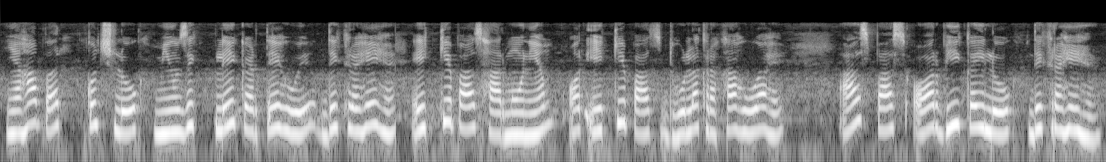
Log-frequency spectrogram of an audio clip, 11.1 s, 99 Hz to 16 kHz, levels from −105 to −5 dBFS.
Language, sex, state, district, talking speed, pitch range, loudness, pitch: Hindi, female, Bihar, Purnia, 185 wpm, 245-290 Hz, -13 LUFS, 270 Hz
